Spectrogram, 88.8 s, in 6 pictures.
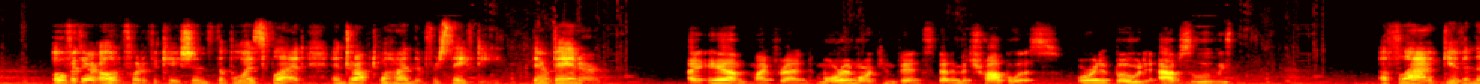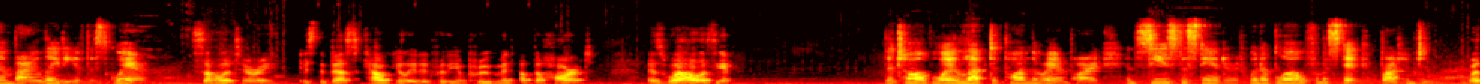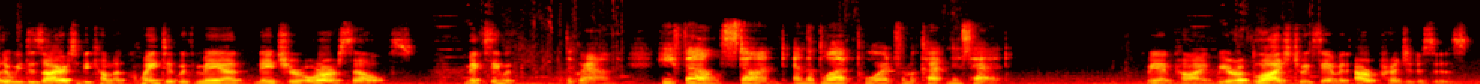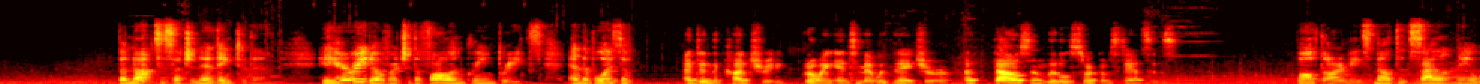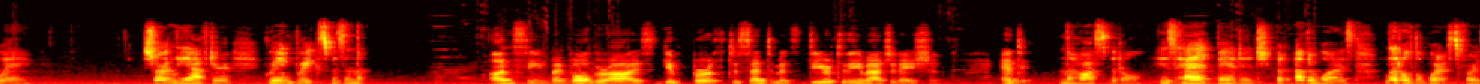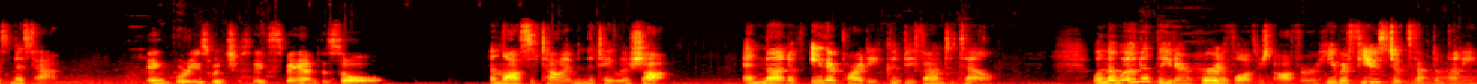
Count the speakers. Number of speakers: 2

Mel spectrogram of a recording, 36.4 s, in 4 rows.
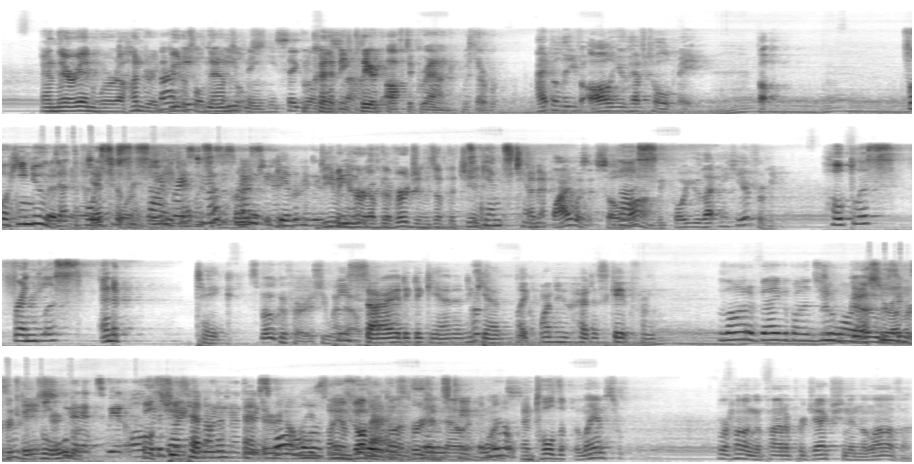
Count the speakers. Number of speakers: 9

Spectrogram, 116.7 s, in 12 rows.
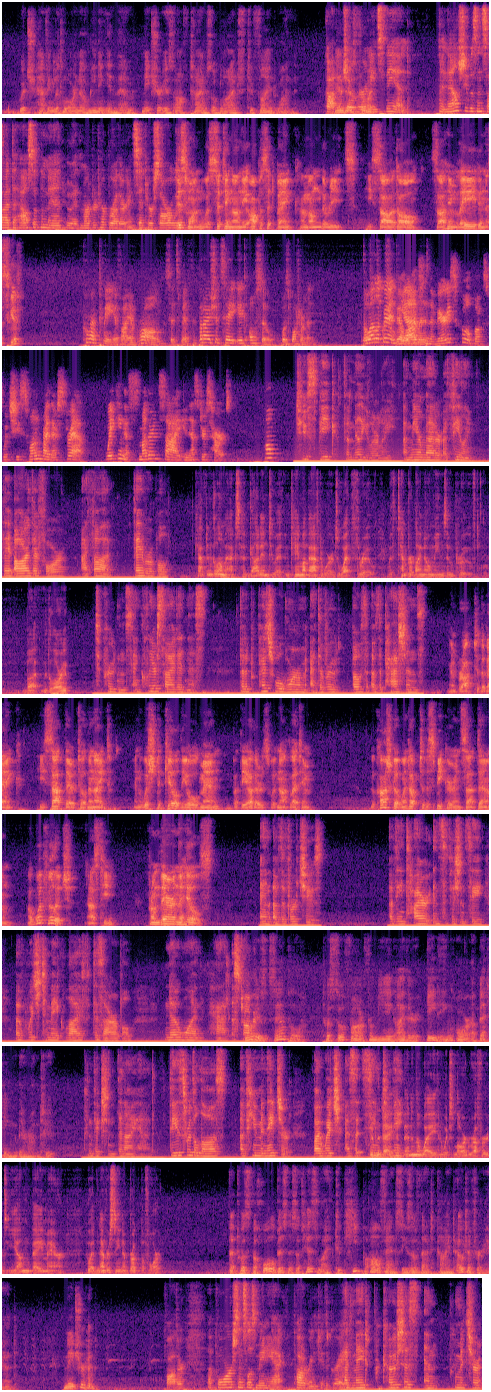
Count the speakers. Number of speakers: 7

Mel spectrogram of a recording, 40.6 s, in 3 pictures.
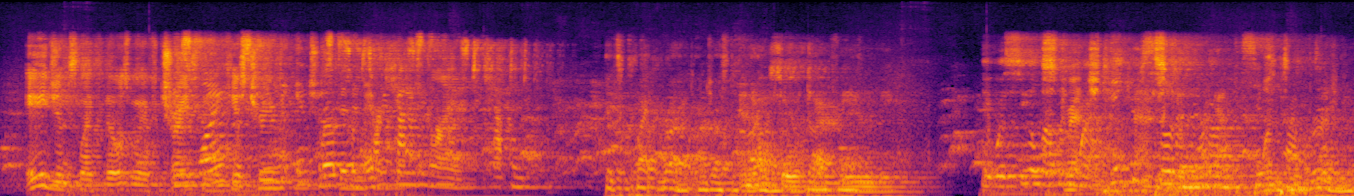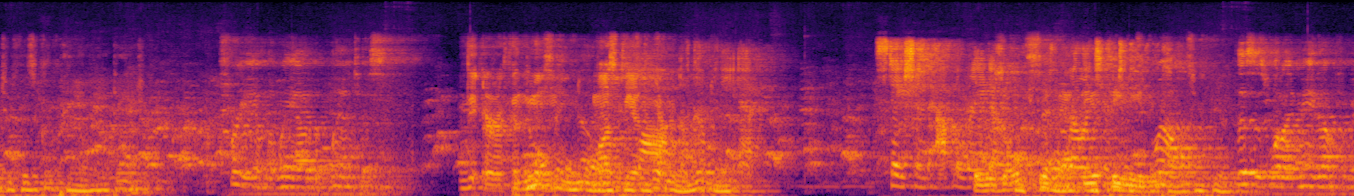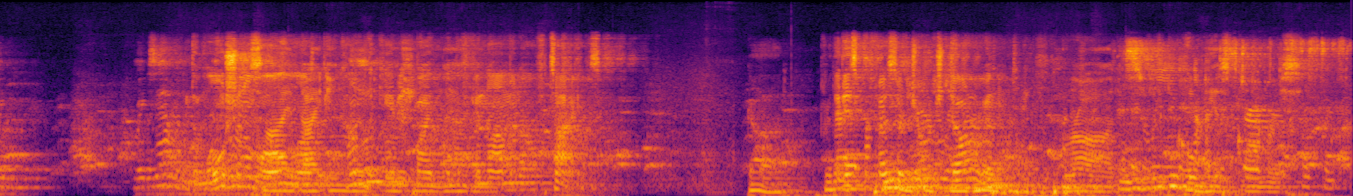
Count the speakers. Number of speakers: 8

